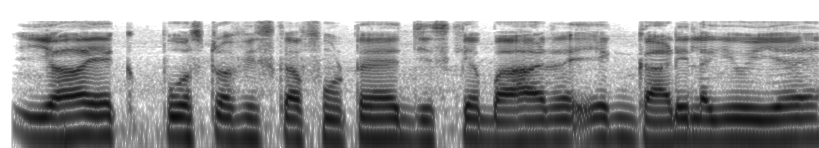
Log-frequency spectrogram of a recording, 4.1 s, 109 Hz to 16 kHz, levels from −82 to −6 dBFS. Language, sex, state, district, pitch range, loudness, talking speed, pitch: Hindi, male, Chandigarh, Chandigarh, 140-150 Hz, -16 LUFS, 205 wpm, 150 Hz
